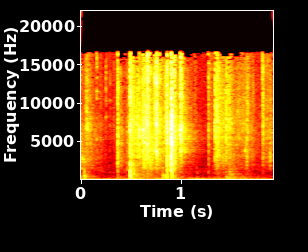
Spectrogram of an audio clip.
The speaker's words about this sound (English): I'm going to put another log on the fire here. You poke this up a bit.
